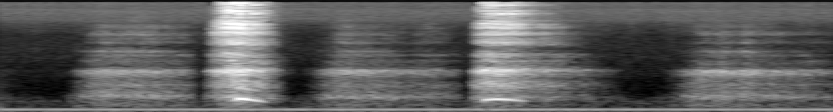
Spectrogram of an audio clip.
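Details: Person at the start of a cold, with a pounding head: two muffled, held-back sneezes, each after a quick drawn-in breath, over a steady low hum; stifled sneezing.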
